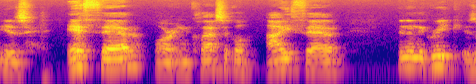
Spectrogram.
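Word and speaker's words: aether: sky the latin is ether or in classical i there and then the greek is also i there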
